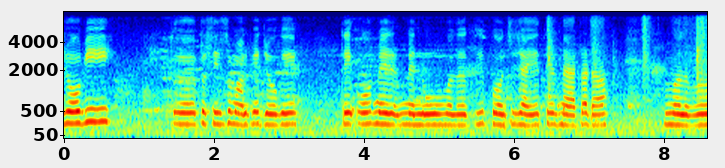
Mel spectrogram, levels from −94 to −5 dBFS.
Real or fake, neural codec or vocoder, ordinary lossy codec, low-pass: real; none; none; 7.2 kHz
